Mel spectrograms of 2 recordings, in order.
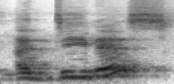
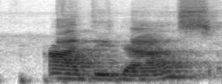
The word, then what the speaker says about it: Adidas: Our last question of this introduction is Adidas or Nike?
